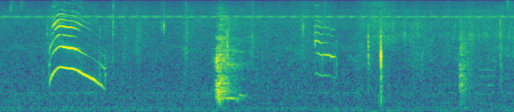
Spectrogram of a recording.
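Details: Single clear descending meow from a cat living with her three kittens, followed by a dull thump, a faint short chirp and scattered small clicks and knocks.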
